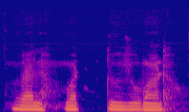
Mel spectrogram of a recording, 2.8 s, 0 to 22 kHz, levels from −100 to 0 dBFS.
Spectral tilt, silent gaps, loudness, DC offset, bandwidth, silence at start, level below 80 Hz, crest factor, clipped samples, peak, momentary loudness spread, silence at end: -10 dB/octave; none; -40 LUFS; under 0.1%; 5.4 kHz; 0.2 s; -68 dBFS; 12 dB; under 0.1%; -28 dBFS; 8 LU; 0.25 s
